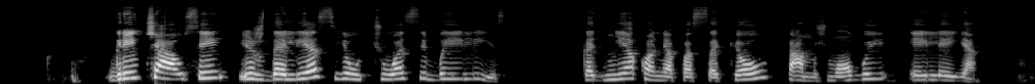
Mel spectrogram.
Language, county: Lithuanian, Klaipėda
